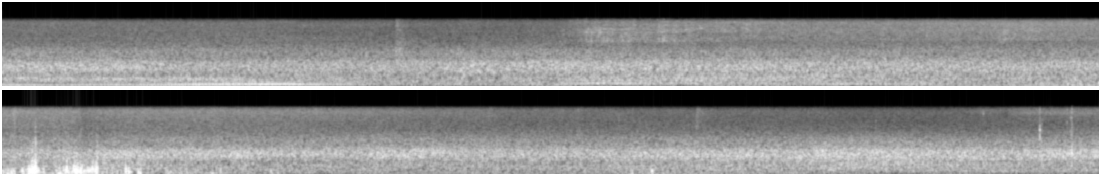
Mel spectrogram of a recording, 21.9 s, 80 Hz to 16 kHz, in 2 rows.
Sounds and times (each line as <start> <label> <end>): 0.0 passing traffic 21.9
